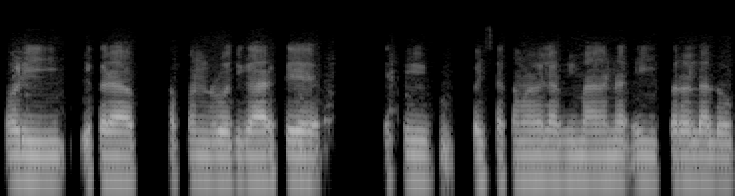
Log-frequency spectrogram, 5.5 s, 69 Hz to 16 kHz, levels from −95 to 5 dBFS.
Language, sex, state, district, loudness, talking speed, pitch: Bhojpuri, male, Bihar, Saran, -34 LUFS, 165 wpm, 105 Hz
